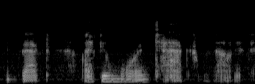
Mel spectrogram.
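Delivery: soft hushed whisper. Real, not acted. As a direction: say it under breath. Whispered aside.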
